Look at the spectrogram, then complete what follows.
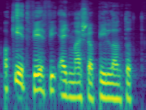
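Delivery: usual speaking voice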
